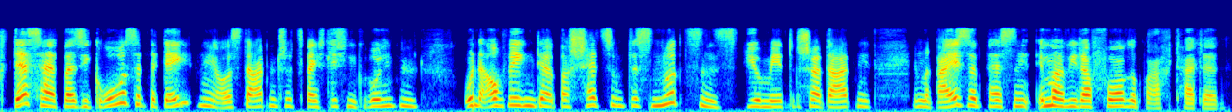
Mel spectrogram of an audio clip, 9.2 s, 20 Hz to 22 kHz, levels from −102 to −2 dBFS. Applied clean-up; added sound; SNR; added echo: neural diffusion model UNIVERSE++.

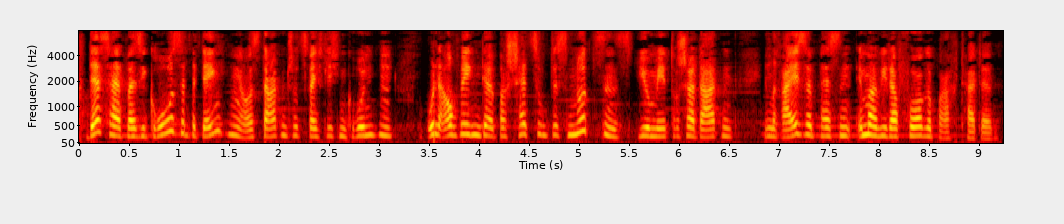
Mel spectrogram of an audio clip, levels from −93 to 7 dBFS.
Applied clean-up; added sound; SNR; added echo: neural separator model SepFormer DNS4.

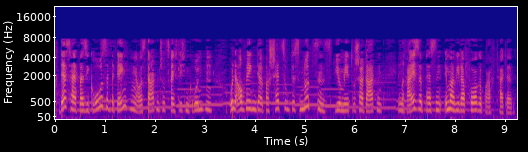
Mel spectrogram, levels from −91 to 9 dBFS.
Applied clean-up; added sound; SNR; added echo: none; Wind instrument, woodwind instrument; 17 dB; none.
